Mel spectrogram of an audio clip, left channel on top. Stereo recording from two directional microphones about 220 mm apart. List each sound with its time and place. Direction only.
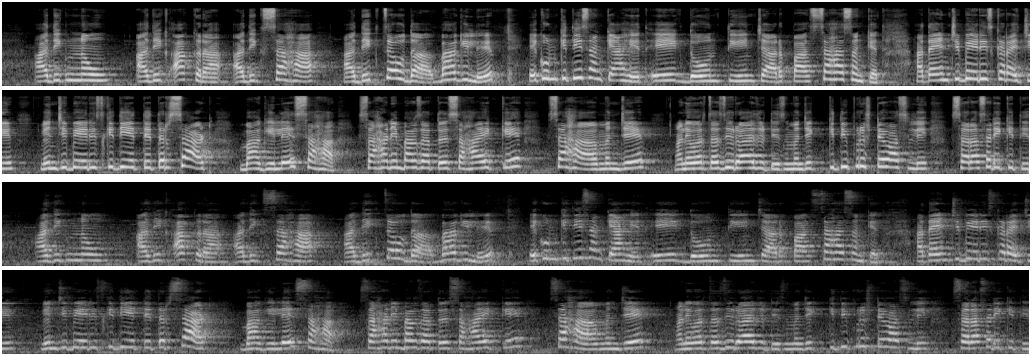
0.3 s a woman's voice: 50° left (ahead or behind)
